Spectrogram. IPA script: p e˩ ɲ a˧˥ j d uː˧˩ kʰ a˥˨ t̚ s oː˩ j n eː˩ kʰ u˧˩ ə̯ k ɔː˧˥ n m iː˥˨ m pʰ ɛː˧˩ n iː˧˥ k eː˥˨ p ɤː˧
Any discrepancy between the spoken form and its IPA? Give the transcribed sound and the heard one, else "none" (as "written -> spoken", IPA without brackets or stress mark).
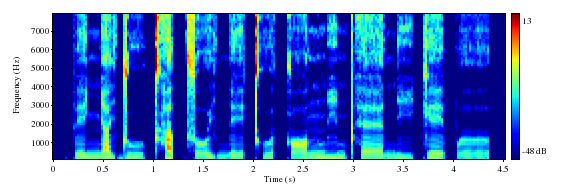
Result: none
